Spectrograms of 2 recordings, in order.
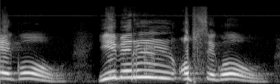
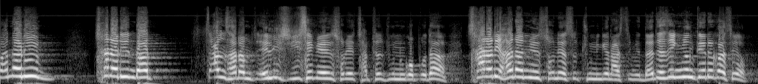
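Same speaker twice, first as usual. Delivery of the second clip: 더 크고 높게 하나님께 하소연하는 푸념; 죽여달라고 매달리듯 원망을 쏟아내기; 푸념하듯; 4 semitones higher, 6 dB louder, faster than usual. Retold or imitated. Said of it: "푸념하듯이". (지친 엘리야가 하나님께 원망하며 크게 푸념)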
